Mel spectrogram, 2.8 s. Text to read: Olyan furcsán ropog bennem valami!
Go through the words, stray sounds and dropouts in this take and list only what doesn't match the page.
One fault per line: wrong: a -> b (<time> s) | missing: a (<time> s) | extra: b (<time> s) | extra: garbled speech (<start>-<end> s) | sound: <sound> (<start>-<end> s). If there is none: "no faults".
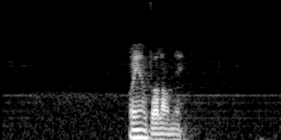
missing: furcsán ropog bennem (1.5 s)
